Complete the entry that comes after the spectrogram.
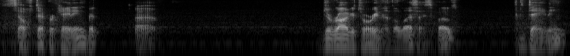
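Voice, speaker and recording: Male poet, low-voiced and husky, for a wry, dramatic reading of humorous autobiographical verse. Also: animated, unhurried, pauses often, fairly bright tone. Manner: theatrical, wry, with emphatic swoops. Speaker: poet reading own work.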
